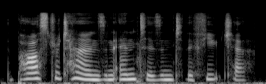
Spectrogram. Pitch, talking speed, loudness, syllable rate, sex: 230 Hz, 180 wpm, -19 LUFS, 5.6 syllables/s, female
